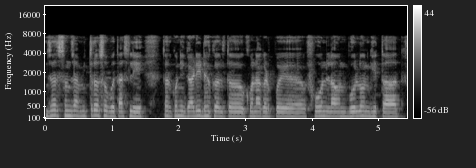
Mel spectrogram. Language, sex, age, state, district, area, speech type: Marathi, male, 18-30, Maharashtra, Nanded, urban, spontaneous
